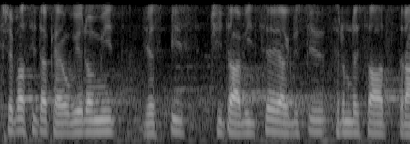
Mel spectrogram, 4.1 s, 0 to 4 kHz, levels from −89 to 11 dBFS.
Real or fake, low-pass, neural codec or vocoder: real; 3.6 kHz; none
